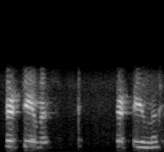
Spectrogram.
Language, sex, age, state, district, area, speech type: Hindi, female, 18-30, Madhya Pradesh, Narsinghpur, rural, conversation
